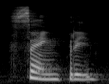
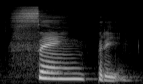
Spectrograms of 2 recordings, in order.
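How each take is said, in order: First: It is spoken at a natural pace. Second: It is spoken slowly and carefully. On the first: "2 vezes mais naturalmente" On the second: "Uma vez mais devagar"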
